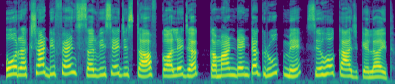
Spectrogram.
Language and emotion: Maithili, neutral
